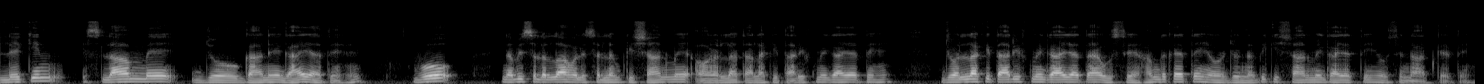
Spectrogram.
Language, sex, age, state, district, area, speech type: Urdu, male, 18-30, Uttar Pradesh, Ghaziabad, urban, spontaneous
